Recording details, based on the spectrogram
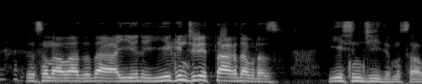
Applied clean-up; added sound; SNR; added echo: none; none; none; none.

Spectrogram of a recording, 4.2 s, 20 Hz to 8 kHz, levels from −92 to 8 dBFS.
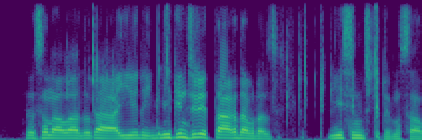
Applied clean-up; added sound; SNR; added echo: neural diffusion model UNIVERSE++.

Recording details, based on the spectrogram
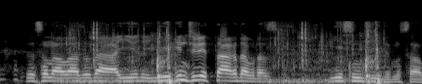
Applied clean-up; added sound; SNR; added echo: none; Drawer open or close; 7 dB; none.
